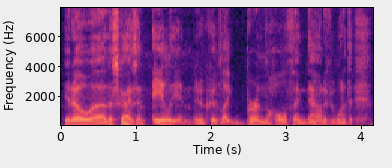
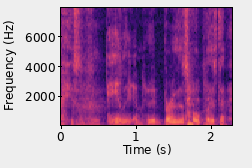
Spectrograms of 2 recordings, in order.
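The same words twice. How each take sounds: First: Said in the usual way. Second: Lightly voiced disgust, spitting out alien. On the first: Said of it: "He's like". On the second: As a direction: sneer at the word alien. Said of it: "The way he says alien in that line read is with such disgust".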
